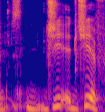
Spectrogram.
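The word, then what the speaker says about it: GIF: uh bmps yeah uh jif with a soft g yes that's a good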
